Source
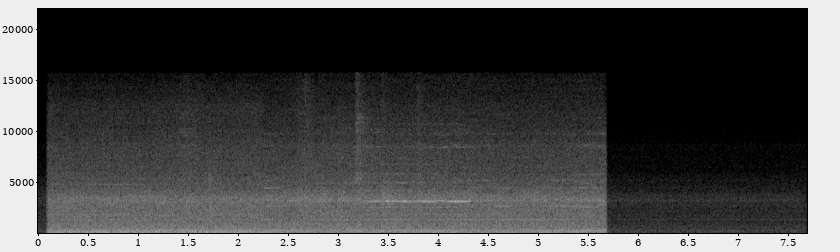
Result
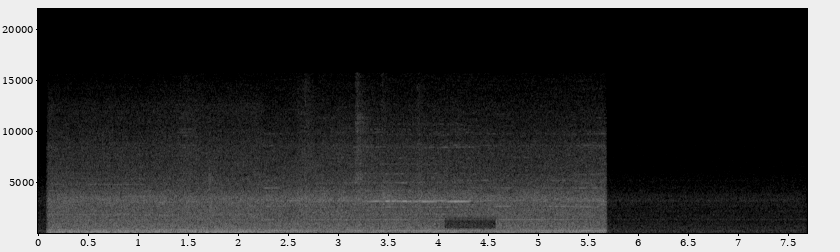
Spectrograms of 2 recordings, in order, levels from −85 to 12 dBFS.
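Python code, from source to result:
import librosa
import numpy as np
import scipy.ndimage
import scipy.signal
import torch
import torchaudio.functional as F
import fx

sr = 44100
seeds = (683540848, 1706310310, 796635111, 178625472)

y = fx.band_shelf(x, sr, hz=820.0, db=-16.0, octaves=1.7, at=(4.07, 4.59))
y = y * 10.0 ** (-8.0 / 20.0)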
